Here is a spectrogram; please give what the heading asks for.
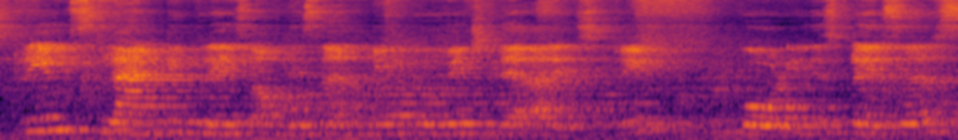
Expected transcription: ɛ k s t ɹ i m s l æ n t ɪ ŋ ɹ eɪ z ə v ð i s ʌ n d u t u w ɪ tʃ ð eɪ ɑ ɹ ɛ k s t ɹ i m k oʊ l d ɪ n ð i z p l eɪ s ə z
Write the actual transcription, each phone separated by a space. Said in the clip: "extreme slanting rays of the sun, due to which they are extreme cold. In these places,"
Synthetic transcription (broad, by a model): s t ɹ i m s l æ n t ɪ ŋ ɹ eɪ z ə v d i s ʌ n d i t u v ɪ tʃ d eɪ ɑ ɹ ɛ k s t ɹ i m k oʊ d ɪ n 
